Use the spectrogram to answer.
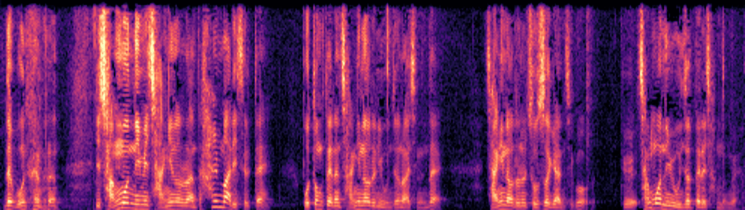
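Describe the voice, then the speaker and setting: Fast, lively male lecturer. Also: mid-range voice. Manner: animated, jokey, acts out quoted dialogue. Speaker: university lecturer. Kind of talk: humorous psychology lecture.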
